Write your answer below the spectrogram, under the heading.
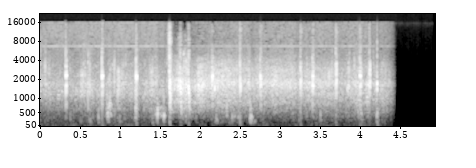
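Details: Sperm whale (Physeter macrocephalus), gunshot click: stunning and disorienting prey.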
